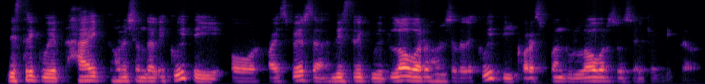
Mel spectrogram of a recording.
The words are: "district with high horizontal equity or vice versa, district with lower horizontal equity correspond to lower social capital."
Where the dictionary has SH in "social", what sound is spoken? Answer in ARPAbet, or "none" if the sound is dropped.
S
